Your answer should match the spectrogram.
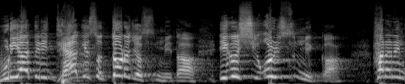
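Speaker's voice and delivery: loud, high-pitched impassioned appeal; anguished protest to God. Acted. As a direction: cry out to God, demanding an answer. Acted anguished complaints to God.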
